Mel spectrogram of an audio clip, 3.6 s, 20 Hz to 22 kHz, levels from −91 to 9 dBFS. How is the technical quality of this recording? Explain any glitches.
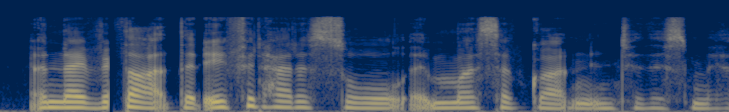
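One glitch is audible. A CD skip occurs at 0.54 to 0.57 s. The laser jumped tracks, muting for about 30 ms, then the speech resumes abruptly from a different point after a short gap.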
